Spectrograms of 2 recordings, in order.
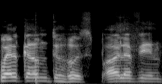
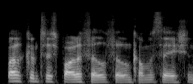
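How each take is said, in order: First: It is said in a put-on comic voice. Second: It is said in his normal voice.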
